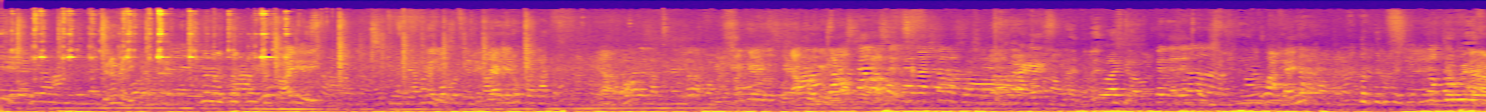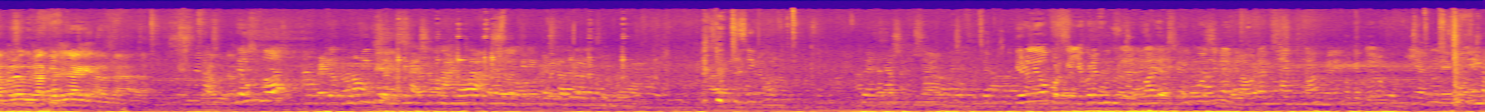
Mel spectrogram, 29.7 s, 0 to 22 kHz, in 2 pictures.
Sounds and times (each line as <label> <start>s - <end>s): cups 0.0s - 3.3s
dialogs in Castillia 0.0s - 29.7s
